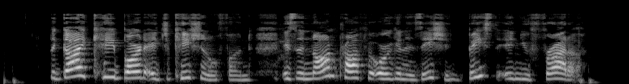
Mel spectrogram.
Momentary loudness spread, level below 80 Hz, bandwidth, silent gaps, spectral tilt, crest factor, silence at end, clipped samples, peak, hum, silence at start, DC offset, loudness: 16 LU; -68 dBFS; 11.5 kHz; none; -2 dB/octave; 20 dB; 0.35 s; under 0.1%; 0 dBFS; none; 0.15 s; under 0.1%; -20 LUFS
